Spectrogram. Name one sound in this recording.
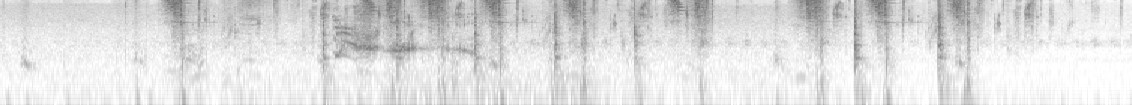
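A weapon strikes a body with heavy thuds.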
